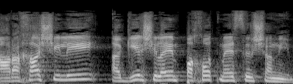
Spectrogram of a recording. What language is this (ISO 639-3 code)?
heb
